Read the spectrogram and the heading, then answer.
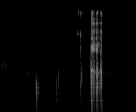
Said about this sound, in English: Also, I should say I'm sick, so like I'm not sick, but with the sinuses and everything, I'm breathing through my mouth, so there's just a lot of air and stuff. So it makes for a lot of burping.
